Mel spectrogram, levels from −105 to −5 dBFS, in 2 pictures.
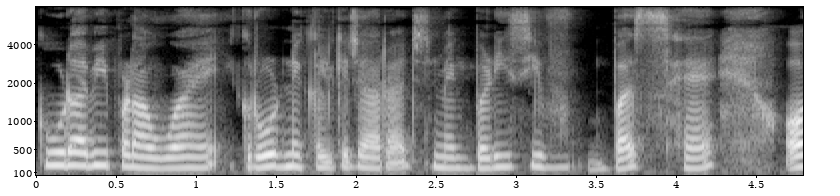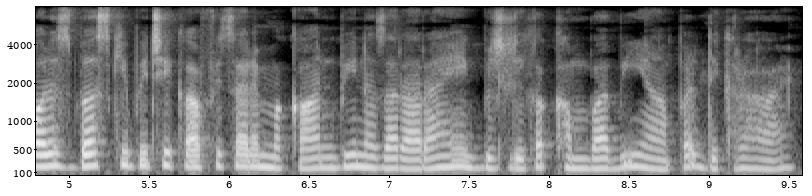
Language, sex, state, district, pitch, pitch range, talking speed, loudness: Hindi, female, Bihar, Gopalganj, 195 Hz, 180-210 Hz, 250 wpm, -21 LUFS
